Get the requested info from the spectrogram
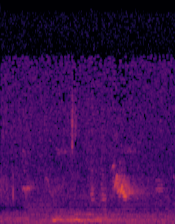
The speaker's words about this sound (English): As you can hear, there's plenty of birds around.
